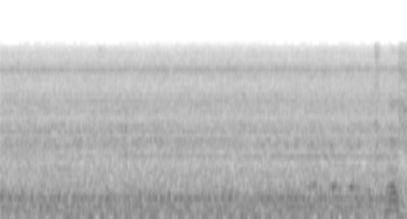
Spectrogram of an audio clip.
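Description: Whole-body cryotherapy cabin running: a steady rush of liquid-nitrogen-cooled air with a low hum and a faint steady tone under it.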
